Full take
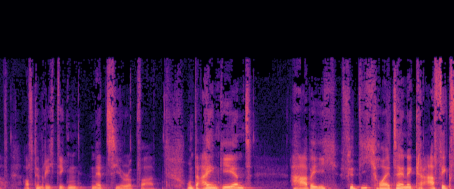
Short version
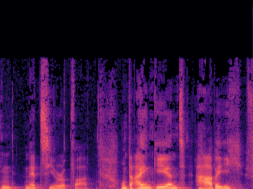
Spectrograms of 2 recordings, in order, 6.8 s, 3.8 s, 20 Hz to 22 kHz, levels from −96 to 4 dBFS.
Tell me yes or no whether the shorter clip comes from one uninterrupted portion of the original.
no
